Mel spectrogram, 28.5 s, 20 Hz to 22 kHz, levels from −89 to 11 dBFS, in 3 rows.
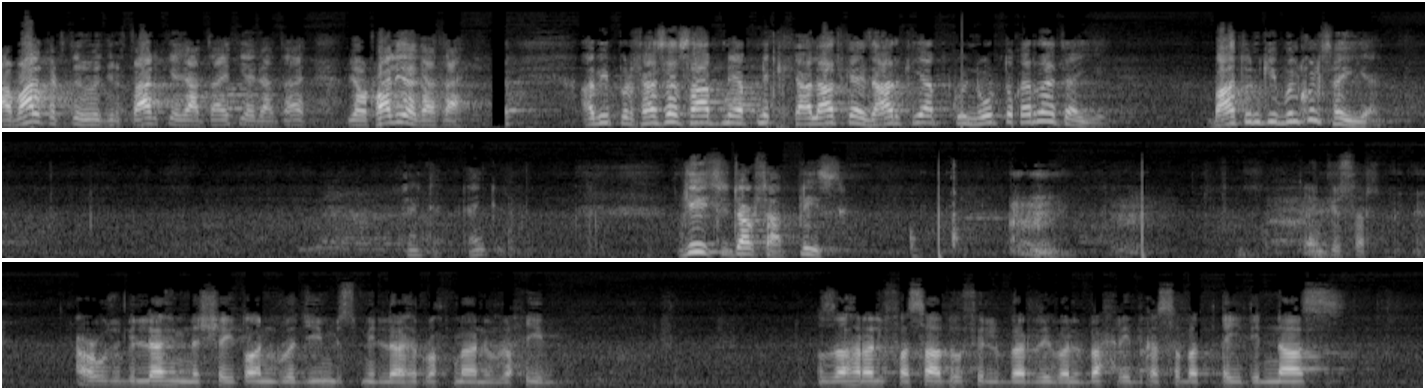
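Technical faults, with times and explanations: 1.50–1.52 s, 5.10–5.12 s and 26.57–26.59 s: damaged data in a compressed stream. The decoder misreads corrupted frames and resyncs, giving chirps, squawks, clicks or short holes seen as brief broadband smears on a spectrogram.
6.41 s: block of digital silence. About 5 ms of samples drop to silence with no fade, heard as a tick; the waveform shows a flat notch with abrupt edges.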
